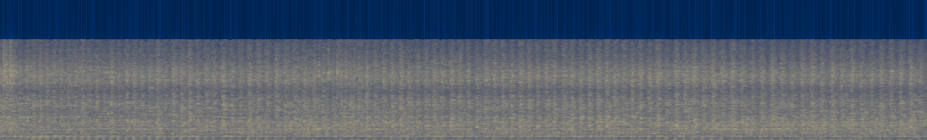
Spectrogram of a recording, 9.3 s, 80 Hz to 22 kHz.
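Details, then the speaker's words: Used S1115 single-cylinder diesel that would not start, after servicing: steady, even thump at constant speed with no knocks or misses, oil indicator rising well; the engine now runs clean and is fit for use. "Oke sobat diesel setelah kita coba hidupkan dan kita dengar tadi hasilnya sepertinya tidak ada kendala lagi ya pada mesin diesel ini dan mesin dieselnya ini Sudah layak untuk digunakan"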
